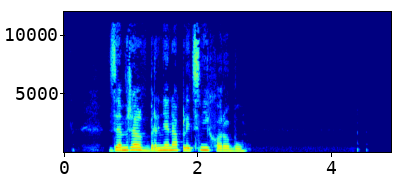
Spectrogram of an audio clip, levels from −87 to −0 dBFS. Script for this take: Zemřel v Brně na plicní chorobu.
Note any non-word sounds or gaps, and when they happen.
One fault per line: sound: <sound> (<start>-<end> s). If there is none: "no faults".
no faults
